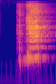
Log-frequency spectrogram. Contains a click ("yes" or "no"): no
